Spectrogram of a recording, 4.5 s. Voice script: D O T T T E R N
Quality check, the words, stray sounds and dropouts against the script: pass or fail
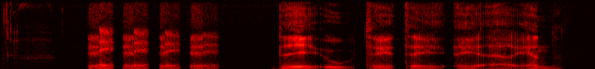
fail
